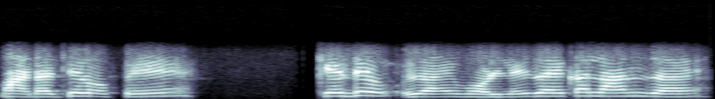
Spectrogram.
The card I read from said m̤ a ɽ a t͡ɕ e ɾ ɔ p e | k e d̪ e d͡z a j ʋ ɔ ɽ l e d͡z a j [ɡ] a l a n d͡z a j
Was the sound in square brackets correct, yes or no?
no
